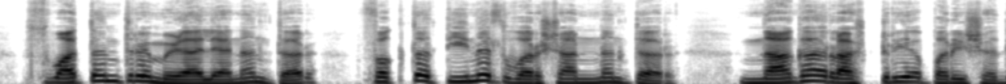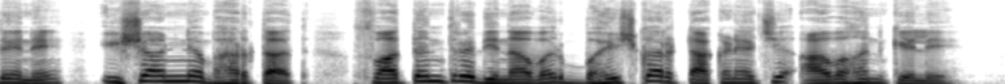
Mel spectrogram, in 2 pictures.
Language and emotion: Marathi, neutral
